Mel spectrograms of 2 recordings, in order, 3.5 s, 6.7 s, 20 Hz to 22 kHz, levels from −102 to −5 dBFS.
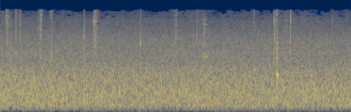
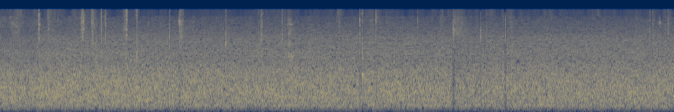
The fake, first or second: first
